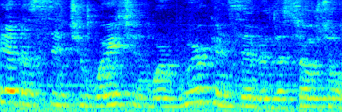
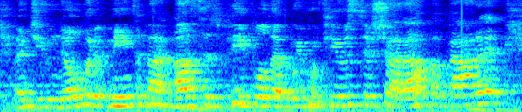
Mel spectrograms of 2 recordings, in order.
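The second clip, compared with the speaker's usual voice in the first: ordinary talk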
